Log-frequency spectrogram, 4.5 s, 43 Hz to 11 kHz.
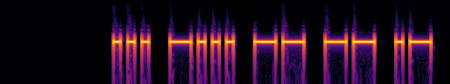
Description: Morse code, heard as a keyed tone, about 17 wpm, 700 Hz. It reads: SBMMA
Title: Code Groups - 5 Letters - 17wpm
